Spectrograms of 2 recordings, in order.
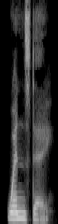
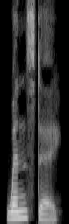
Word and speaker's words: Wednesday: Wednesday. Wednesday is the third day. Tricky pronunciation. Wednesday. The D is silent in spelling.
